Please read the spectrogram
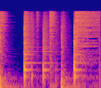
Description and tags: funk acoustic drum loops
acoustic, drum, funk, loops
